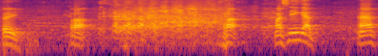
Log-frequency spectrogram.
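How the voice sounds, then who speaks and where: High-voiced teasing preacher man. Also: drawn-out words, heavy background noise. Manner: animated, teasing, calls out to the audience. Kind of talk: comedic sermon to a congregation.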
